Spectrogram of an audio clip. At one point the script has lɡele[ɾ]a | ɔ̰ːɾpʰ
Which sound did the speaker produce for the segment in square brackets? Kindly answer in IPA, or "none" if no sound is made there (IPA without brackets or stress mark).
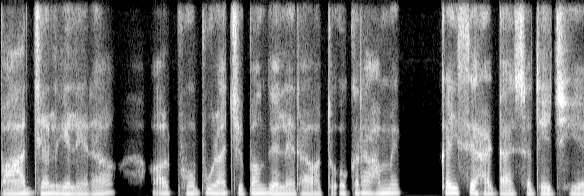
ɾ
